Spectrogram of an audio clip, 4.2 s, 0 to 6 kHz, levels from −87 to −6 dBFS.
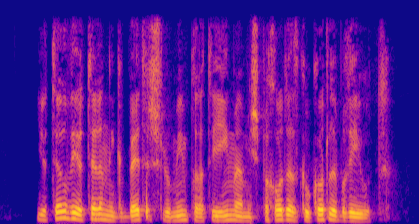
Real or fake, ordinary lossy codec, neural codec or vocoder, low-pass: real; AAC, 48 kbps; none; 5.4 kHz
